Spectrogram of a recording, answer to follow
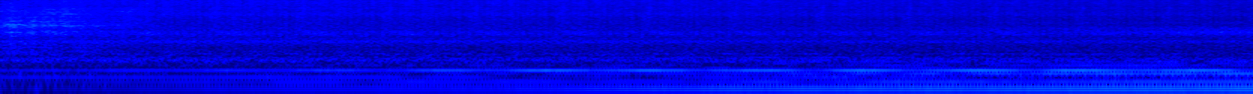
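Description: A low, sustained drone of several steady pitches from a black metal/sludge recording, slowly swelling louder.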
